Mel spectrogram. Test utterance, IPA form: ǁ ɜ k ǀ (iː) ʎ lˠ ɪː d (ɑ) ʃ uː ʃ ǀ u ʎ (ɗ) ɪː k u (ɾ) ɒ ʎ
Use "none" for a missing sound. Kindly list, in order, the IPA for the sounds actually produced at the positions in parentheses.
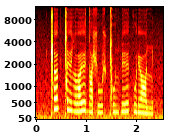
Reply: ɪː, ɑ, ɗ, ɾʲ

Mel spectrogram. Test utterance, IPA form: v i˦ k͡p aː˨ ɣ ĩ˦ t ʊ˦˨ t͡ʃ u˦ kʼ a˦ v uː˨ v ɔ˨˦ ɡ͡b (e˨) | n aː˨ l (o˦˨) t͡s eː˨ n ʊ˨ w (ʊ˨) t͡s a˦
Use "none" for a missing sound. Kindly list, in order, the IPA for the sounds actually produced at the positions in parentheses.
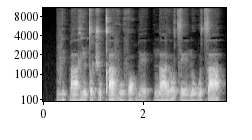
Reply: e˨, o˦˨, ʊ˨

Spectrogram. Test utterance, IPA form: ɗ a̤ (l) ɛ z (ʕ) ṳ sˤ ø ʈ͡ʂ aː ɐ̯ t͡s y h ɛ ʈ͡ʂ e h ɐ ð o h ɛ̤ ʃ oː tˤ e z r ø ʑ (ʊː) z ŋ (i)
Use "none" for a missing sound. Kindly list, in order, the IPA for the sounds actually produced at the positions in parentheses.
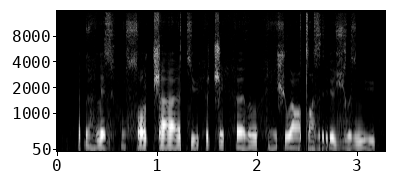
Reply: l, h, ʊː, y

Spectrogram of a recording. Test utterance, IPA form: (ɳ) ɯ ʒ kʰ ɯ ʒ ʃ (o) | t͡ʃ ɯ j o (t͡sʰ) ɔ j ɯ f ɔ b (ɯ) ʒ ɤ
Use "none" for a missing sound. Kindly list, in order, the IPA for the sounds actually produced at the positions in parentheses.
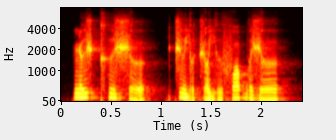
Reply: ɳ, ɤ, t͡ʃ, ɤ

